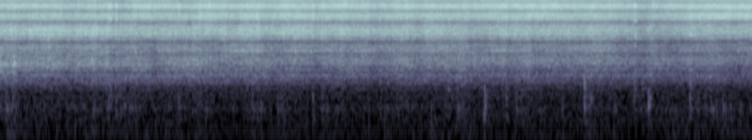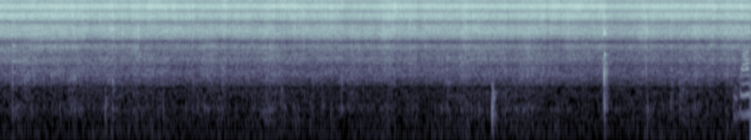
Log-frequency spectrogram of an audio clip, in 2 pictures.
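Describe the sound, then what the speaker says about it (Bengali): Moringa drumsticks fry in hot oil, giving a steady, loud, continuous sizzle and hiss that holds unbroken throughout, with faint scattered pops and clicks. "এবার তেল গরম হয়ে গেছে, আমি ডাঁটাটা দিয়ে দিচ্ছি।"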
